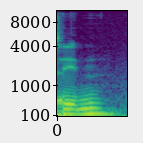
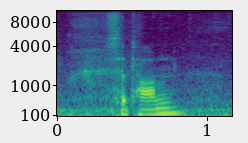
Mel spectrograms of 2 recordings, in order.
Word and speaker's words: Seton: Seton. Yeah. And I was saying that wrong forever too. Satan. I would just like not Cretan.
